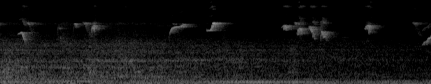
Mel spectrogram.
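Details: Juvenile brown-throated sunbird, just starting to learn to whistle and opening its beak to beg: thin, very high chirps and short sliding whistles, scattered irregularly, over a faint low hum.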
